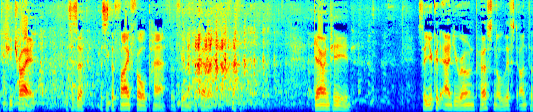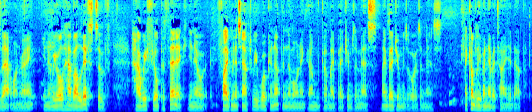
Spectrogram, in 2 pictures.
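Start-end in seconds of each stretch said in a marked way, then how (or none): 4.3-6.2 a light airy burst of laughter; breathy laugh. Real, not acted. Teacher laughing at the pathetic checklist joke, airy laugh. 16.8-21.2 mock self-berating. Teacher voicing her own morning self-criticism, mock spiral.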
